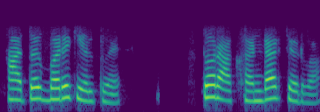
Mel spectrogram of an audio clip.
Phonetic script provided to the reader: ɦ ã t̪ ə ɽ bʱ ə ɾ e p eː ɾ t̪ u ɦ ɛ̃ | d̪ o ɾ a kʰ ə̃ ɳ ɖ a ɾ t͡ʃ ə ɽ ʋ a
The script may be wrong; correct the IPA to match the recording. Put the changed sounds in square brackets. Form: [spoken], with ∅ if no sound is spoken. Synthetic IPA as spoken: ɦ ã t̪ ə [ɾ] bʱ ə ɾ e [k] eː [l] t̪ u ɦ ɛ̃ | [t̪] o ɾ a kʰ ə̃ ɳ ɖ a ɾ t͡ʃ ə ɽ ʋ a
